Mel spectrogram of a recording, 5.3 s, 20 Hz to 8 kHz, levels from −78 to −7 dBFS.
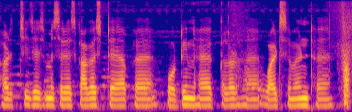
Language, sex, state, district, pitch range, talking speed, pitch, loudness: Hindi, male, Bihar, Katihar, 135-145 Hz, 135 wpm, 140 Hz, -19 LUFS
